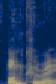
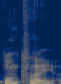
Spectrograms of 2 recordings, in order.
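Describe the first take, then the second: First: The name follows the Japanese pronunciation. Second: The name follows the English pronunciation. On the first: "phonetic here with the um, Japanese pronunciation" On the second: "I thought it was"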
